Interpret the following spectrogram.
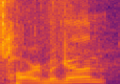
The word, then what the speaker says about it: ptarmigan: Pronounced Ptarmigan? What? I thought it started with a P.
